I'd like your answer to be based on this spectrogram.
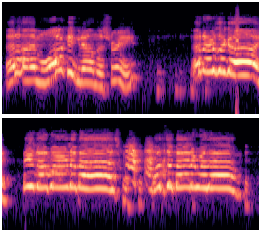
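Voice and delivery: high, loud, slowed observational whine; doing Seinfeld for friends, whiny and loud; Seinfeld impression. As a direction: ham up a stand-up rant with laughs. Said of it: "I can do, like, kind of a Seinfeld".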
